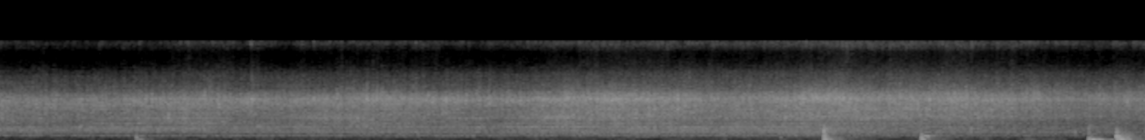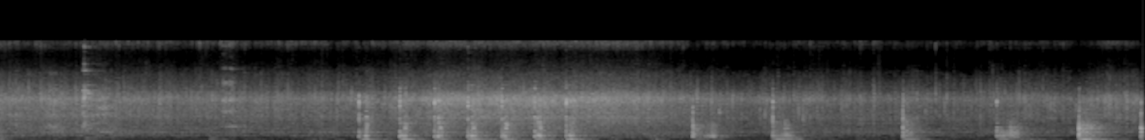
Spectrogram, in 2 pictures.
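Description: Zlabia batter frying in a shallow layer of hot oil in a pan, a steady sizzle. From about eleven seconds in, sharp ticks and pops come through the sizzle.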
